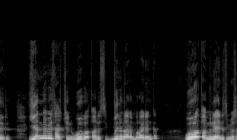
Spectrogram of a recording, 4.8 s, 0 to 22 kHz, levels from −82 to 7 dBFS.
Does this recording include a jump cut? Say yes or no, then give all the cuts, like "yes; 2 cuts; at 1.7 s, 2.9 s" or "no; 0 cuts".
no; 0 cuts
